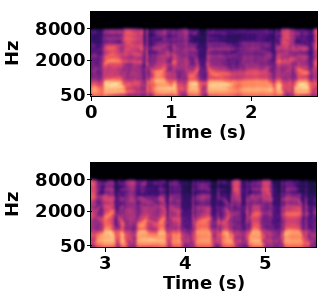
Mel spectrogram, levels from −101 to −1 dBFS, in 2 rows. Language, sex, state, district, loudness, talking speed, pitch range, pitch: English, male, Sikkim, Gangtok, -17 LUFS, 160 wpm, 100-120 Hz, 105 Hz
